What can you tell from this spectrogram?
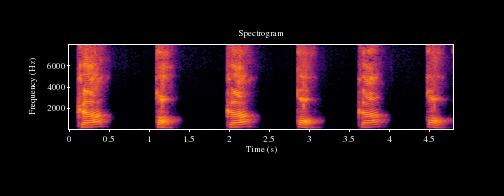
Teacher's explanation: जबान का जो आखरी हिस्सा है वो ऊपर के नरम गोषट में लगेगा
